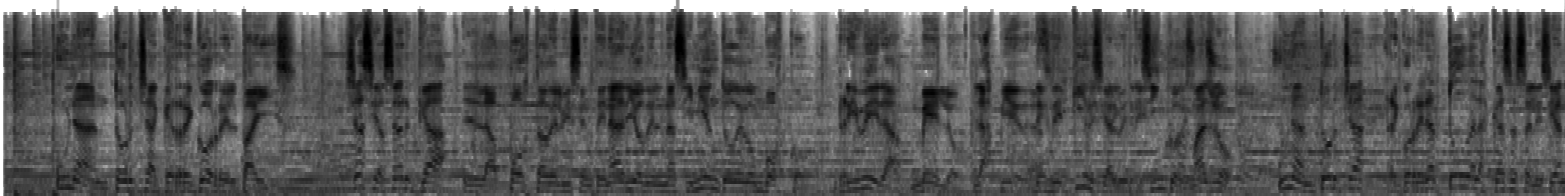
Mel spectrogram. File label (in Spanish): promo radio; salto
